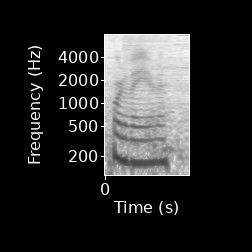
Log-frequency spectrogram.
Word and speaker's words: Vallarta: Puerto Vallarta. – You sure? – Pretty sure. – When it's 2 double L's, it's pronounced like a Y of yellow.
